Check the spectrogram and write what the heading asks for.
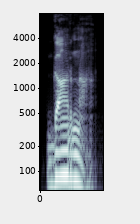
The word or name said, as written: गारना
